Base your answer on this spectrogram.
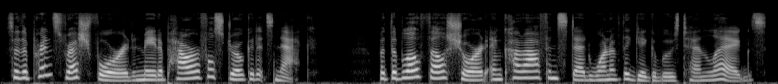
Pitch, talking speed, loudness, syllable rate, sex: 240 Hz, 215 wpm, -19 LUFS, 5.3 syllables/s, female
